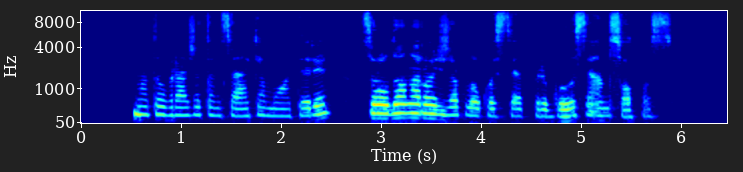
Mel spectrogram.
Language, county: Lithuanian, Šiauliai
